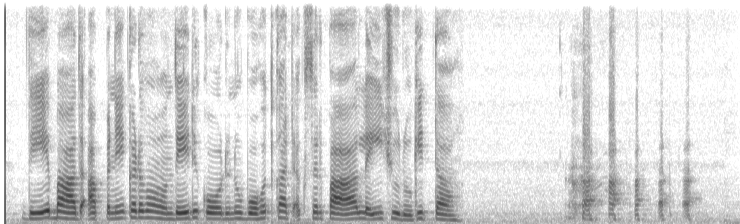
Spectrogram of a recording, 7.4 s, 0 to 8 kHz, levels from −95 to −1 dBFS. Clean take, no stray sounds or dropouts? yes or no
no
